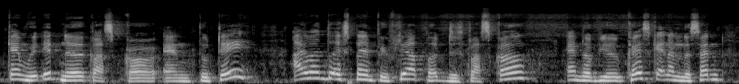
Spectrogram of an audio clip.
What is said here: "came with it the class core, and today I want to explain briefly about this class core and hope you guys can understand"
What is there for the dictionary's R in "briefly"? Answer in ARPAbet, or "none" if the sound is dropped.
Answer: none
